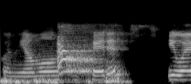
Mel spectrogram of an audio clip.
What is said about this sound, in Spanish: perdón los ladridos.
